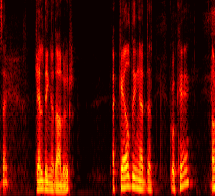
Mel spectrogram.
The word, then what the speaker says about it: Geldingadalur: How do you pronounce that? Geldingadalur.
